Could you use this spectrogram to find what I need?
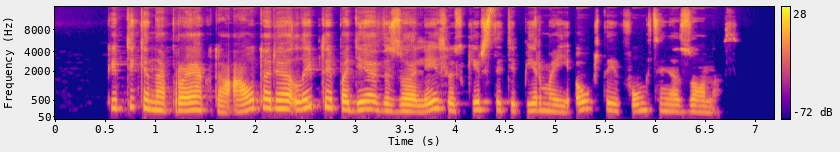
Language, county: Lithuanian, Kaunas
